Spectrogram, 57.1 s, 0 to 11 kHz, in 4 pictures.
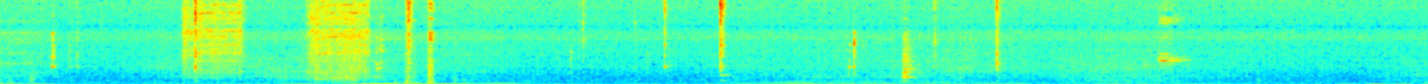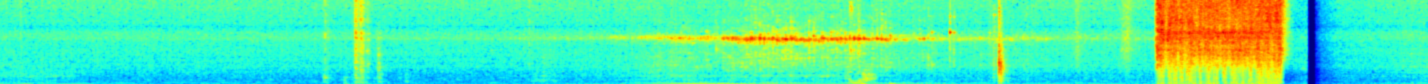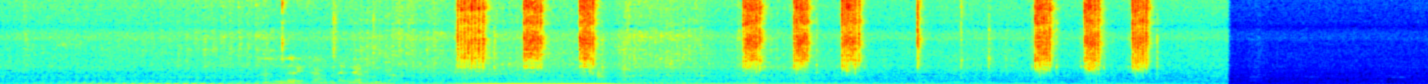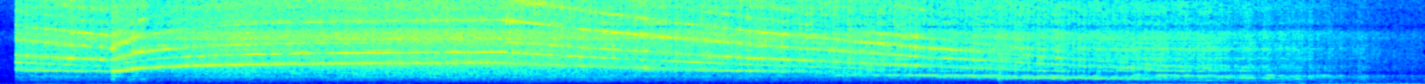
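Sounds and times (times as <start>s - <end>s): pressure washer spray hiss: 25.8s - 27.3s.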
